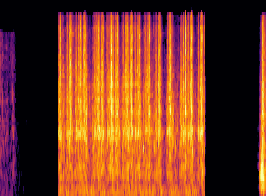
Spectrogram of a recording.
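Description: Typing sound effect: a rapid run of sharp key clicks, about eight a second, starting about a second in and stopping abruptly after about two seconds, as text types itself out on a title card.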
